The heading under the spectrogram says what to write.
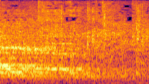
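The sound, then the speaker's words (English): A crowd of legislators cheers together for Hakeem Jeffries during a vote, in a steady, sustained roar of many overlapping voices, fairly loud and even throughout, with no single voice standing out. “Look at that, cheering together.”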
